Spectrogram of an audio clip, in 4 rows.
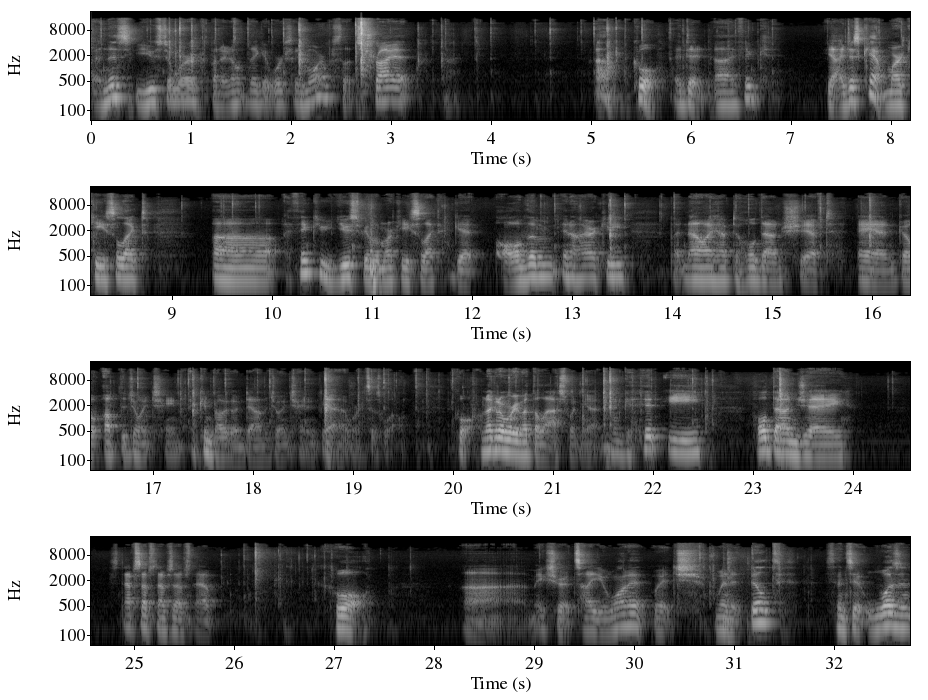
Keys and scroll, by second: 2.5 F8.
